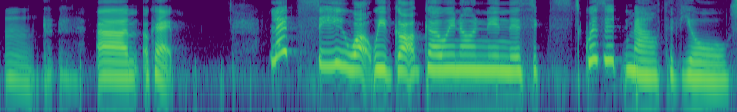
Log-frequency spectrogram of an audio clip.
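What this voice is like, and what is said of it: Slight put-on British accent, proper. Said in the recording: “Proper, speaks with a slight British accent ... He wants to hear her English accent ... He wants to hear my slight British accent.”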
